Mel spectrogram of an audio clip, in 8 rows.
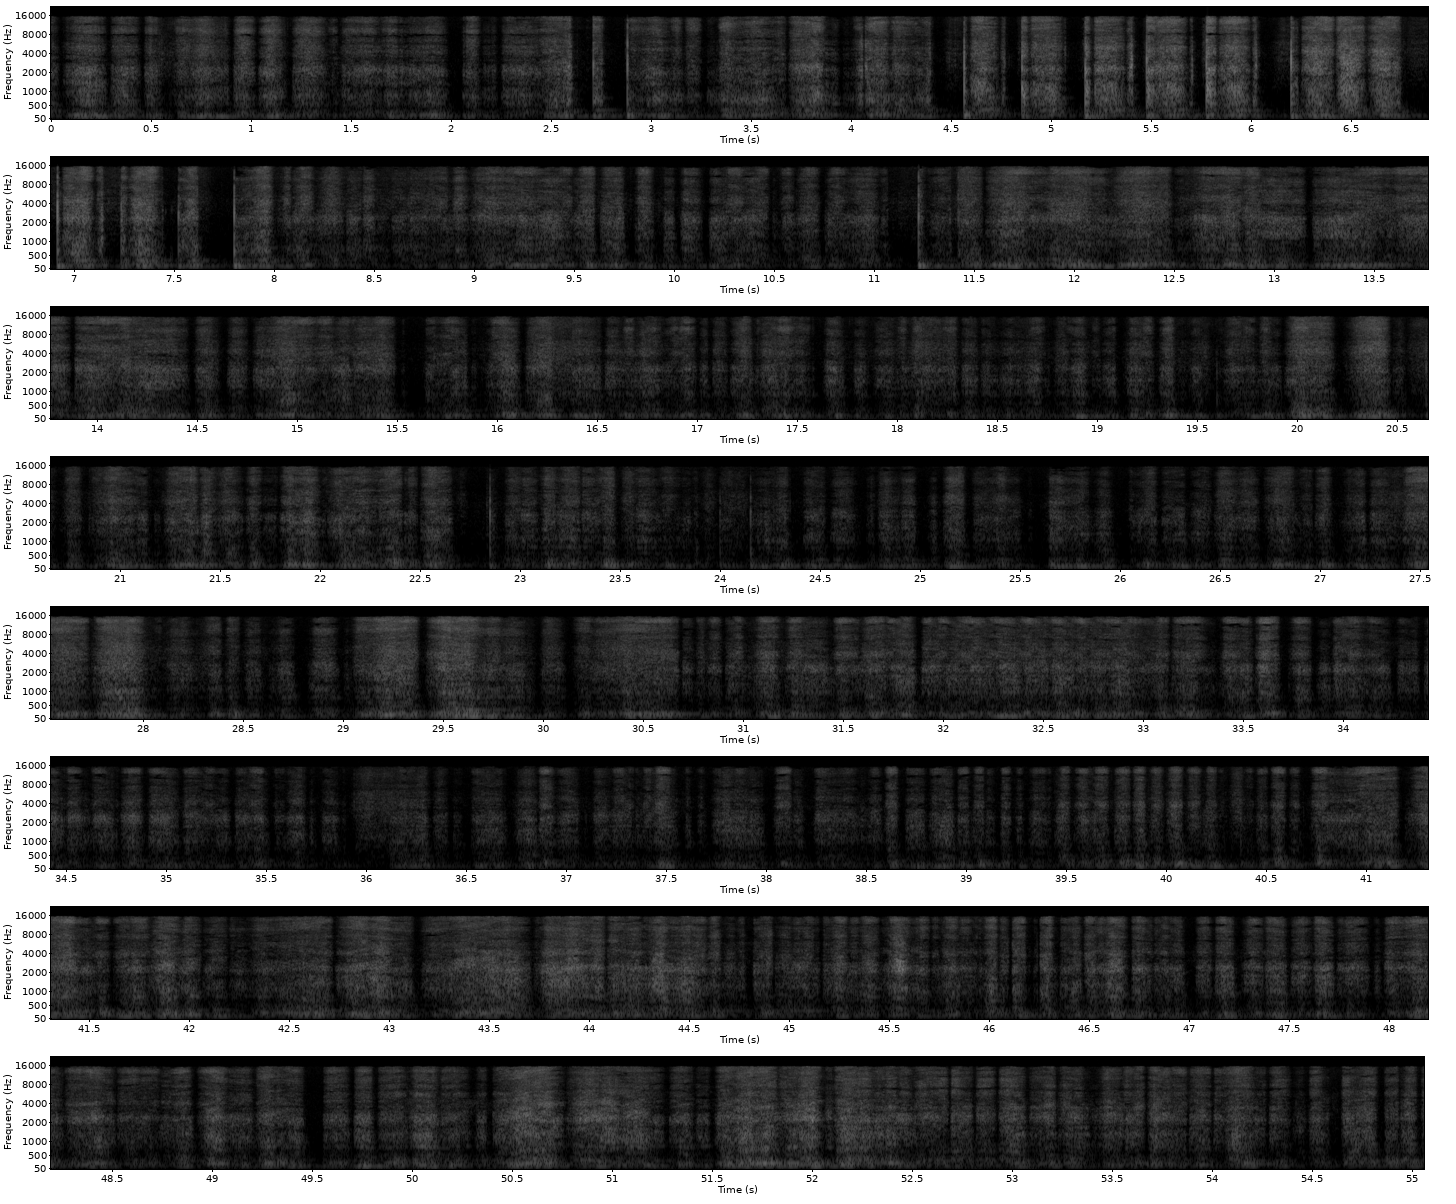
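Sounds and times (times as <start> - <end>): pencil scratching on paper: 0.0 - 55.0.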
